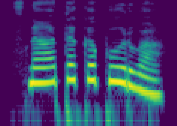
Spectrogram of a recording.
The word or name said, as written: ಸ್ನಾತಕಪೂರ್ವ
